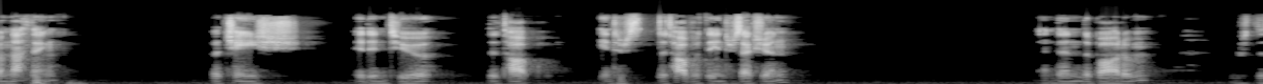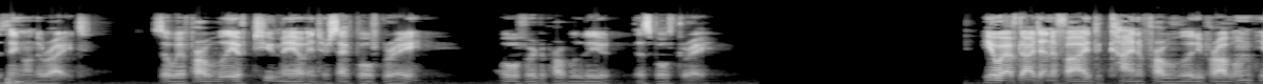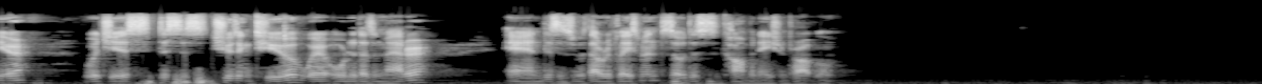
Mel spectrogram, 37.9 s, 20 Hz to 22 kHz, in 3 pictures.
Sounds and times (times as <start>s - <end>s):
Speech: 0.0s - 0.7s, 2.2s - 3.0s, 3.6s - 5.4s, 6.0s - 7.9s, 10.4s - 11.5s, 12.4s - 13.6s, 14.2s - 16.9s, 17.6s - 19.8s, 22.5s - 29.6s, 30.3s - 33.6s.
